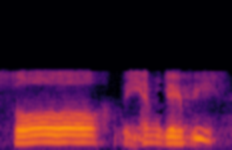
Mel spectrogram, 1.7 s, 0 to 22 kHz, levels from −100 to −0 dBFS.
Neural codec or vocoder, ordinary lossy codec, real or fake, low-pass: codec, 16 kHz, 0.5 kbps, FreqCodec, larger model; AAC, 16 kbps; fake; 3.6 kHz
